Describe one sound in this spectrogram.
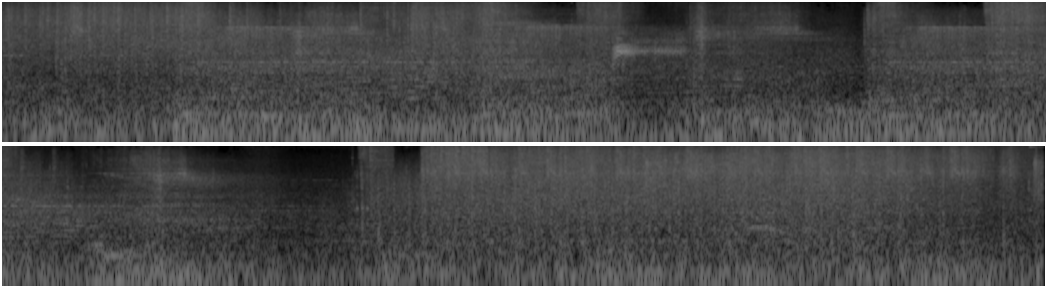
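A spaceship engine roars steadily with a deep rumble.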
